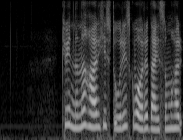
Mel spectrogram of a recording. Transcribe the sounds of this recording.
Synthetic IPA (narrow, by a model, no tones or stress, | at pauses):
kʰʋɪnənəhɑːɾhɪst̪uːɾɪskʋoːɾəd̪æɪsɔmhɑːɾ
